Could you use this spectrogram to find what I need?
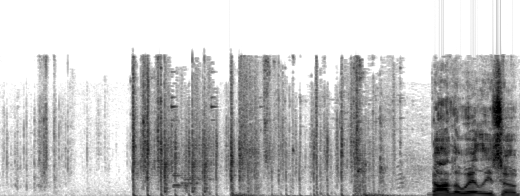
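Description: A rifle fires several quick, sharp shots.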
